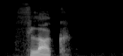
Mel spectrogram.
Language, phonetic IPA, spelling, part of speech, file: Polish, [flak], flak, noun, Pl-flak.ogg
